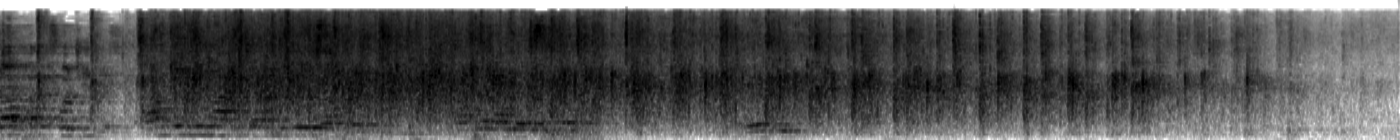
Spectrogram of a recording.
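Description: A large crowd claps loudly.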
